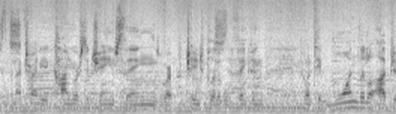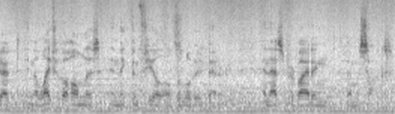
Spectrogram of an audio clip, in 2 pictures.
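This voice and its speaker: Music plays in the background as a man talks at a fairly quick pace with ordinary pitch variation. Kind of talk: interview answer. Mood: earnest, warm. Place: garden.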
